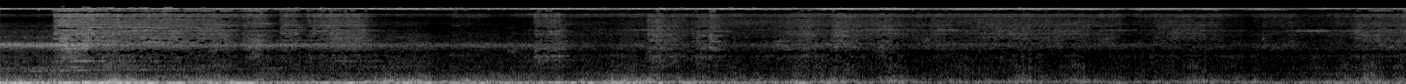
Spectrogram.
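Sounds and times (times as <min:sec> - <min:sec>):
low rumble: 0:00.0 - 0:08.4
train wheels hissing on rails: 0:00.0 - 0:14.0.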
